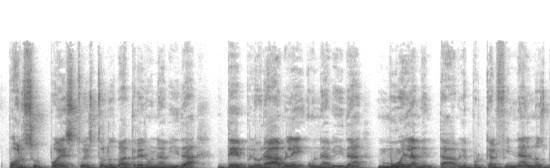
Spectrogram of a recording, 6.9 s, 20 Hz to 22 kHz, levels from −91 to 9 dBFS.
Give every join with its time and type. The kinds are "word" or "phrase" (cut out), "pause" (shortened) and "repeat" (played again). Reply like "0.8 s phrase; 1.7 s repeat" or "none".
none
